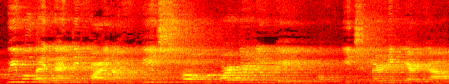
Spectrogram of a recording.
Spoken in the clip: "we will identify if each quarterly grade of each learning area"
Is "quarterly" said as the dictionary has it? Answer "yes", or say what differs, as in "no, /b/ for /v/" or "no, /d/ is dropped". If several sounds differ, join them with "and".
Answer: no, /l/ is dropped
